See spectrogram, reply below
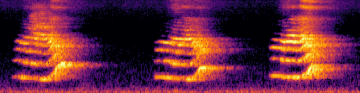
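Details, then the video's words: Pet Indian ringneck parakeet chattering: three drawn-out nasal, rising-then-falling squawks, each about a second long, spaced roughly evenly. "Indian Ringneck making noises"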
